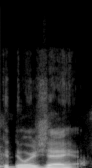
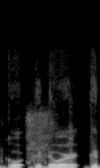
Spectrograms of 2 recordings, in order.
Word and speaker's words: Gadoury: So my last name's Gadoury, Gadoury, pronounced Gadorje, Americanized to a Gadoury.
